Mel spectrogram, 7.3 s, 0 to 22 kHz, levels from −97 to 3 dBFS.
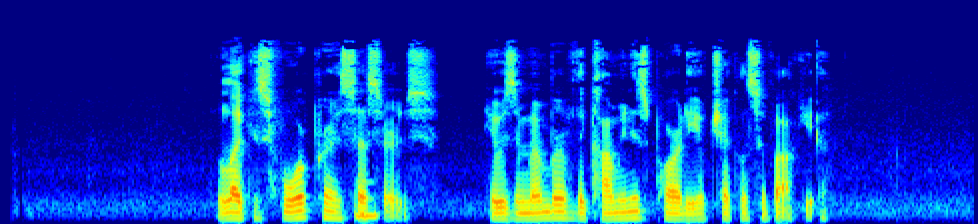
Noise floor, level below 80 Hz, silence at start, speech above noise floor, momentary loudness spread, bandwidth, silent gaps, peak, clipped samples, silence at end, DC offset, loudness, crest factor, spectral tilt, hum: -68 dBFS; -64 dBFS; 1.65 s; 42 dB; 11 LU; 11 kHz; none; -8 dBFS; under 0.1%; 1.15 s; under 0.1%; -27 LUFS; 20 dB; -5 dB/octave; none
